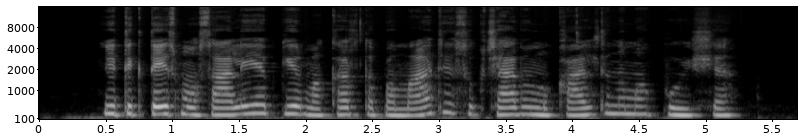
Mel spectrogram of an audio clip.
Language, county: Lithuanian, Marijampolė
